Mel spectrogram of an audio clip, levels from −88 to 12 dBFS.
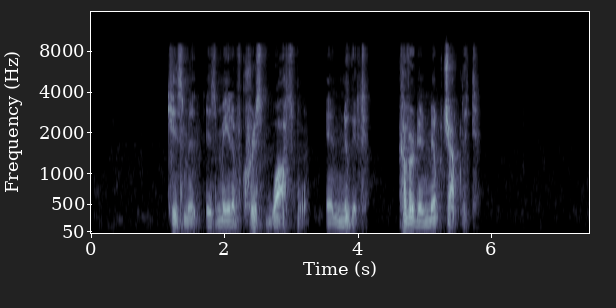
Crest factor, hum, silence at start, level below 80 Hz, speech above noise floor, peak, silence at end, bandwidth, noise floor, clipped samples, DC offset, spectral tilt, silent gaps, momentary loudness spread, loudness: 24 dB; none; 1.15 s; -66 dBFS; 54 dB; -8 dBFS; 1.7 s; 9.4 kHz; -82 dBFS; under 0.1%; under 0.1%; -4 dB/octave; none; 18 LU; -29 LUFS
